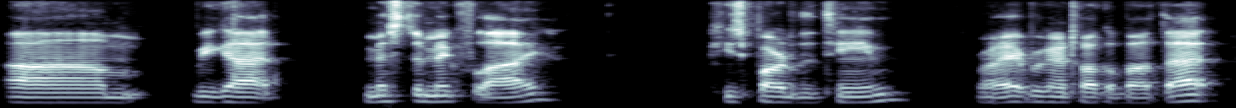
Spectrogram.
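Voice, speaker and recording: A man's voice: on the low side, fairly even intonation, a little slow. A man hosting a live podcast interview, laid-back and friendly with viewers. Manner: laid-back, shouts out listeners. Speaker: podcast host. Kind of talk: casual livestream interview.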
